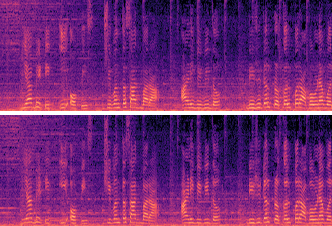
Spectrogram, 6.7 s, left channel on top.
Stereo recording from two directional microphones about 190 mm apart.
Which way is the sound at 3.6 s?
20° right (ahead or behind).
